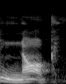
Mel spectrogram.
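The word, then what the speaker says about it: knock: पांचवा वर्ड है नॉक। इसे कनॉक नहीं पढ़ते हैं क्योंकि इसका के भी साइलेंट होता है और इसके मायने होते हैं खटखटाना यानी दस्तक देना।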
